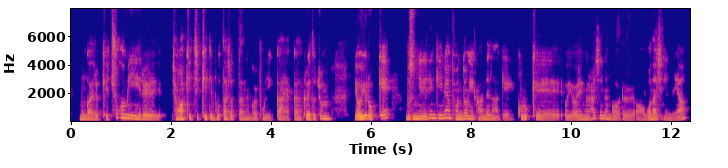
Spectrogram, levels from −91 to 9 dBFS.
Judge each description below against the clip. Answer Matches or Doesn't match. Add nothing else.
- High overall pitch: Doesn't match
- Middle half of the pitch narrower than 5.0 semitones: Doesn't match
